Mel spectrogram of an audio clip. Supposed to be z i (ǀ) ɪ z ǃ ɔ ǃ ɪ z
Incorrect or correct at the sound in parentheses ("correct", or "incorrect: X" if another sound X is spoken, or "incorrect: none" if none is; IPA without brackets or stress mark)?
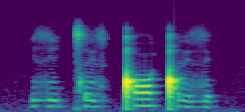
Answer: correct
